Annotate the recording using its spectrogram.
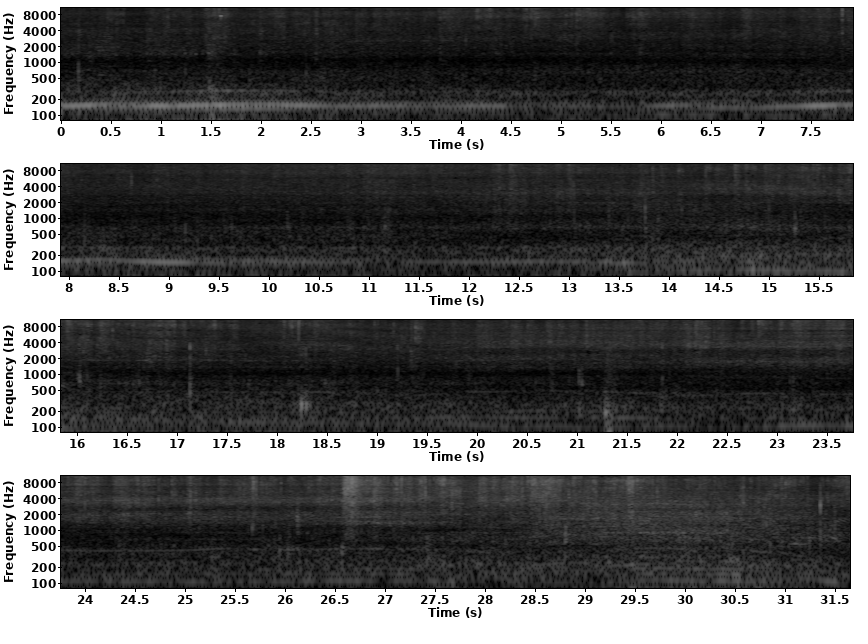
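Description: Off-road SUV engines idling and moving slowly on a dirt track, a steady low hum. It is loudest at the start and swells again near the end, with a couple of faint clicks in between.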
